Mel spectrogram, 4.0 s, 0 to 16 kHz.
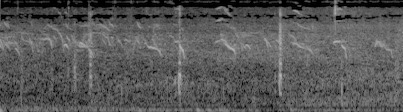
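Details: Baby chickens in Hawaii, dated 10.09.2021: several short, high, thin peeps slurring downward, scattered irregularly through the clip over a steady low rumble and background hiss.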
